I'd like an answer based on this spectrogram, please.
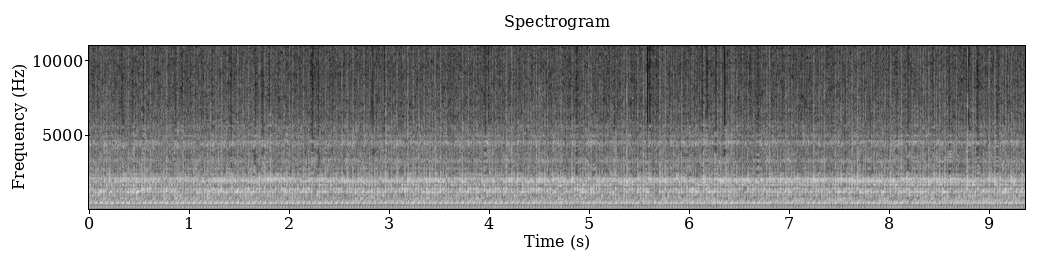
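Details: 2017+ Honda Civic Type R FK8 with Borla Atak exhaust, PRL catless downpipe and PLM catless front pipe: loud, deep, even idle with steady low drone, no ticks, knocks or misses; healthy normal idle.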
